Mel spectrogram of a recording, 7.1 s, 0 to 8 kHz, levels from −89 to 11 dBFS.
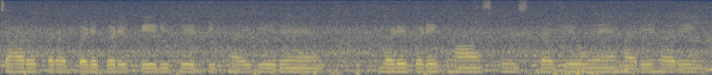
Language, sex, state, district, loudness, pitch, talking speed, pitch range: Hindi, female, Chhattisgarh, Raipur, -16 LUFS, 145 Hz, 175 wpm, 145-150 Hz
